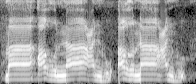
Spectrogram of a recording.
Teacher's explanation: नून के ऊपर जो खड़ा ज़बर है इसको अच्छे तरीके से पढ़ेंगे। इसको जितना लंबा किया जाता है यानी एक अलिफ़ की मकदार लंबा किया जाता है, इसको एक अलिफ़ की मकदार लंबा करेंगे।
